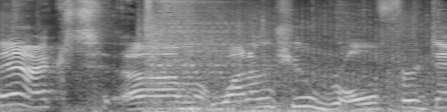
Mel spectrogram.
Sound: echoing clang

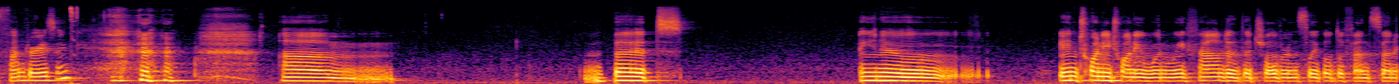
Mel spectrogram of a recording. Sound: laughs

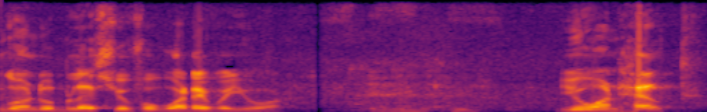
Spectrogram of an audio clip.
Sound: laughter

